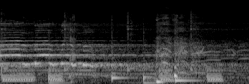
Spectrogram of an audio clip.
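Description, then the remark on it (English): A cat meows a few times, its cries drenched in echoing reverb and blended into a steady, tonal musical backing, with no one talking. “I love the reverb on the cat.”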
